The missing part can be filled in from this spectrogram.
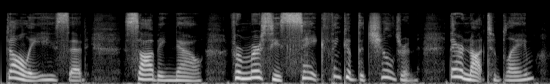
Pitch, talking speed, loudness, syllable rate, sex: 230 Hz, 185 wpm, -17 LUFS, 5.3 syllables/s, female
